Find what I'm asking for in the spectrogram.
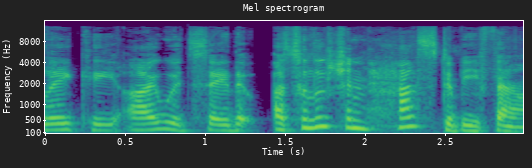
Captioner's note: speaking French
